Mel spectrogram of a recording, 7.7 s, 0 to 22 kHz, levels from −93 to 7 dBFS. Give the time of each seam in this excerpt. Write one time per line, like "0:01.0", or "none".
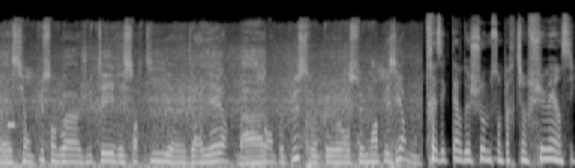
0:03.5
0:05.6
